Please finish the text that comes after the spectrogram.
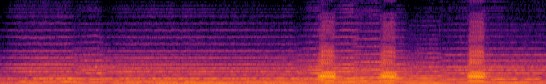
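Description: Three harsh crow caws ring out in the second half, two close together and one a little later, standing out loudly above a steady, humming tonal background that runs throughout.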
